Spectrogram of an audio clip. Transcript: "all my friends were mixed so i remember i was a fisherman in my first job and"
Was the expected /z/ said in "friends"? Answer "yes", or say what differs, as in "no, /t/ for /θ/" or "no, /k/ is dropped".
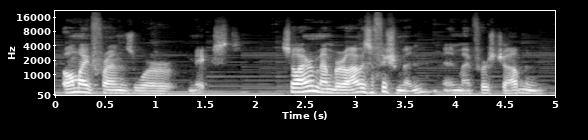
yes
